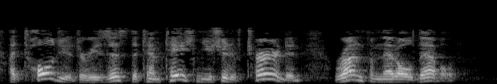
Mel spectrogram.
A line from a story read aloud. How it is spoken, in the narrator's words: He yelled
